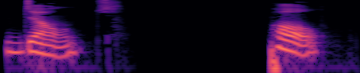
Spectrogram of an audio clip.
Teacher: Because we are contrasting the verbs push and pull, we add extra emphasis to pull. This way, the listener will really hear that we are calling attention to the difference between push and pull.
